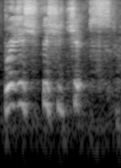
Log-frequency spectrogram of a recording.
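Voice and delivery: lightly put-on British accent on British fish and chips; mock British accent. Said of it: "offended by our accent".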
